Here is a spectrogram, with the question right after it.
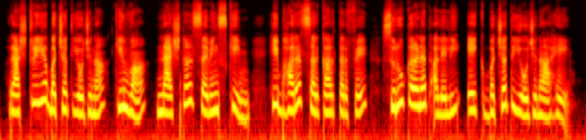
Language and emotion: Marathi, neutral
